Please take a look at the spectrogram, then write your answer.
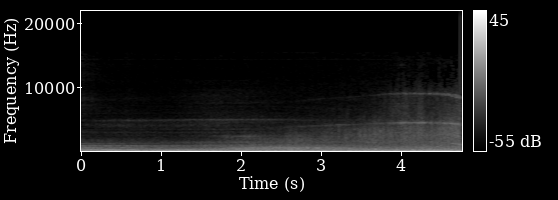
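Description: A futuristic craft takes off in an audio drama, a dense rumbling engine roar that swells steadily while a thin whine rises above it, with no voices.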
